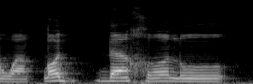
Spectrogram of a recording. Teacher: Yaitu memasukkan dal yang mati ke dalam huruf setelahnya, yaitu dal hidup. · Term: idgham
